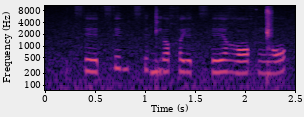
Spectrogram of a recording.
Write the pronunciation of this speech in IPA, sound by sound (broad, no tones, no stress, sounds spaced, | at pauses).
t͡sʰ e t͡sʰ e ɡ t͡sʰ ɪ ɡ j ə χ j ɪ t͡sʰ e ʁ ɔ χ ŋ͡ǁ ɔ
